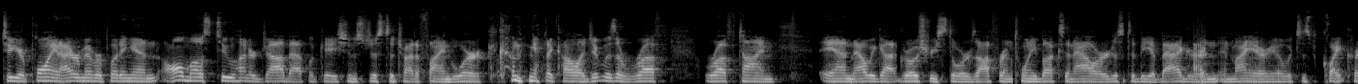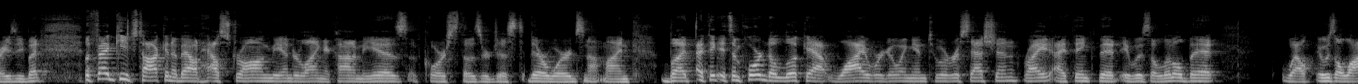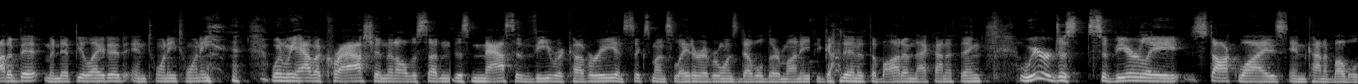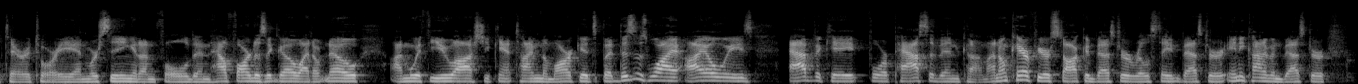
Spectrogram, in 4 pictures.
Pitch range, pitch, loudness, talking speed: 130-150 Hz, 140 Hz, -24 LUFS, 220 wpm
